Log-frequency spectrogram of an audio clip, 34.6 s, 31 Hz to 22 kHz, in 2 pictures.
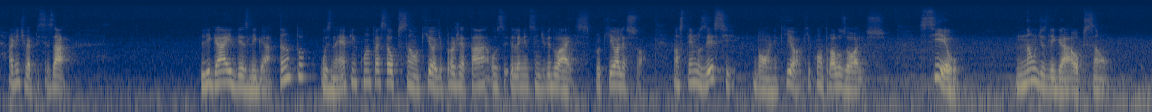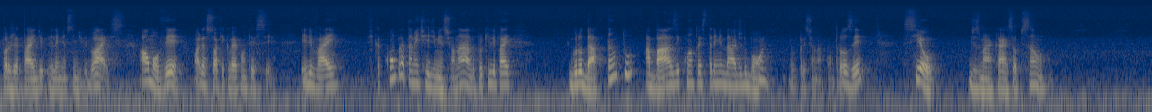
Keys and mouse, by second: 0.8 click, 9.8 middle click, 10.2 ctrl+middle click, 10.9 middle click, 11.5 click, 11.9 middle click, 15.8 click, 17.9 middle click, 19.2 g, 20.6 ctrl+middle click, 21.2 shift+middle click, 21.9 ctrl+middle click, 22.5 middle click, 28.5 ctrl+middle click, 29.2 ctrl+z, 31.1 click, 34.3 g.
